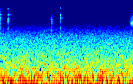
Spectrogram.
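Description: A few faint computer clicks, about three quick ones, over a low steady background rumble.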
